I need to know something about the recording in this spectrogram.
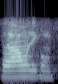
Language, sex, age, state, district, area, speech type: Urdu, male, 60+, Uttar Pradesh, Shahjahanpur, rural, conversation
